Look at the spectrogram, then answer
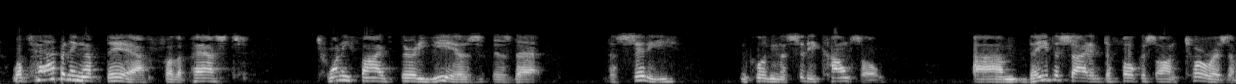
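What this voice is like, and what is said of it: Maine accent. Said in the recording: “I grew up in Portland, Maine, and I spent 46 years up there. So now you're probably hearing my accent. ... Yeah, I am.”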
